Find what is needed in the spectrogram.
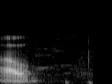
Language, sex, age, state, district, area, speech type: Odia, male, 30-45, Odisha, Jagatsinghpur, rural, spontaneous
